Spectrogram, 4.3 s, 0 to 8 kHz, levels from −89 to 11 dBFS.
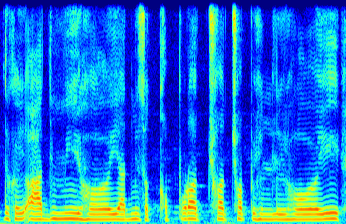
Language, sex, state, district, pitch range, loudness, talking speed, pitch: Bajjika, male, Bihar, Vaishali, 180-200 Hz, -15 LUFS, 150 wpm, 190 Hz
